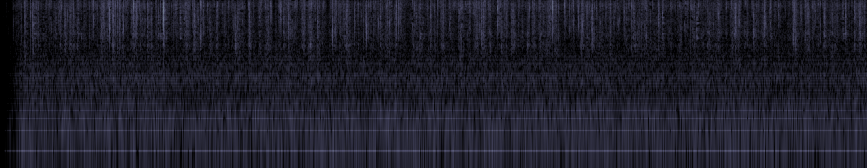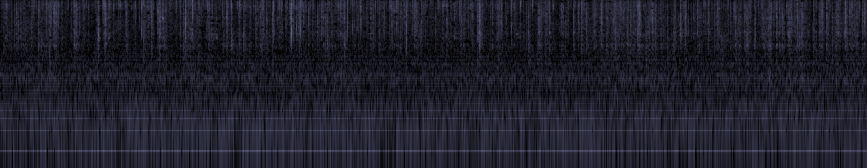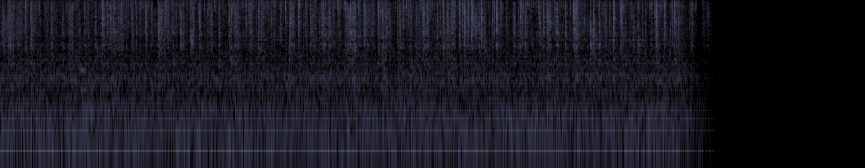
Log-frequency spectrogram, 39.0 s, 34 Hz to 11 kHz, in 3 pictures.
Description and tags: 17 hn dripsHeinzField
Water dripping from melting snow at Heinz Field, Pittsburgh
heinz-field, melting, water, snow, drips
